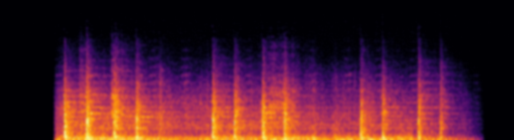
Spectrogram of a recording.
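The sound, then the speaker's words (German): A moving train rolling along the rails, a steady loud rumbling roar with many rhythmic clickety-clack wheel beats. It starts abruptly and fades out at the end. “Fahrender Zug.”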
